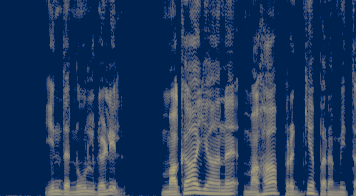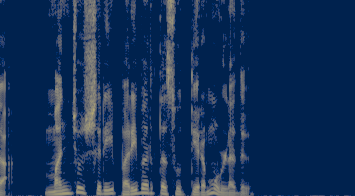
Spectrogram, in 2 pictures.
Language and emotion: Tamil, neutral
